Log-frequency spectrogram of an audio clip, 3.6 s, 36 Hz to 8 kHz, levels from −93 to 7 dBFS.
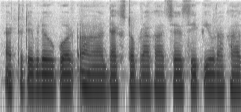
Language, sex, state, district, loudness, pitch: Bengali, male, Tripura, South Tripura, -17 LUFS, 110 Hz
